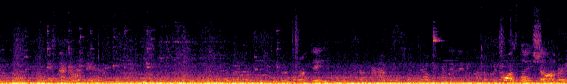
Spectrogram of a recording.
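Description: Steady low rumble of a moving Chicago metro train carriage fills the whole stretch, with faint clinks and rattles on top and no talking.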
